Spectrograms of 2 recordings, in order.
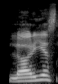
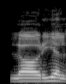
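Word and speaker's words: L'Oréal: और ऐश्वर्या राय को लरियस नहीं है ये लॉरियल है लॉरियल होना चाहिए लोरियल ये वाली जो कंपनी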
